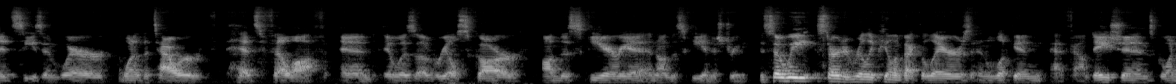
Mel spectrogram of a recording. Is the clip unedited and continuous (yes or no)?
no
